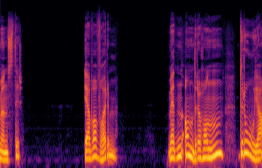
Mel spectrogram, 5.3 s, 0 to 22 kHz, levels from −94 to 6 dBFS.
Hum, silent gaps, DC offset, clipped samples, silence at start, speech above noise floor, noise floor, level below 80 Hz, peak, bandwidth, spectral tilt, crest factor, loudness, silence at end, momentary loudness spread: none; none; under 0.1%; under 0.1%; 0 s; 61 dB; -72 dBFS; -56 dBFS; 0 dBFS; 14 kHz; -7 dB/octave; 12 dB; -13 LUFS; 0 s; 10 LU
